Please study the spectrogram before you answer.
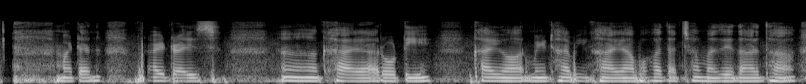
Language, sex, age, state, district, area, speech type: Urdu, female, 18-30, Telangana, Hyderabad, urban, spontaneous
